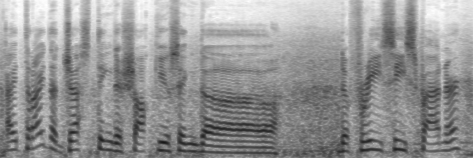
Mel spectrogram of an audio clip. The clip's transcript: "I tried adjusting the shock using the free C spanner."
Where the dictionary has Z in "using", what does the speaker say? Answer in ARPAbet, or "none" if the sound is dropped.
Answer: S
